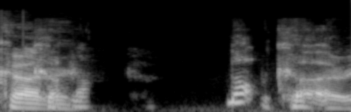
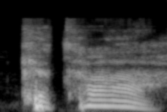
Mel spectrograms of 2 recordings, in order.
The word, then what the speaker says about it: Qatar: Hey Joe, they just they just announced that Qatar shot down two Iranian jets. P1. Okay. Cutter. Good. Noar shot down two Iranian incoming jets. Not cutter. It's Qatar.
